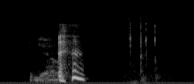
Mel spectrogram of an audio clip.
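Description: Typing on a computer keyboard: a few quick, light clicks of keystrokes in a short cluster. A brief vocal sound comes just before them.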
